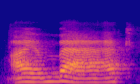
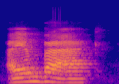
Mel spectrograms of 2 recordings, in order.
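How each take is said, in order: Both takes have the same delivery.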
